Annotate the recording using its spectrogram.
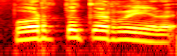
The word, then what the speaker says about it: Portocarrero: Portocarrero, absolutely, yes.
